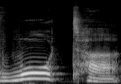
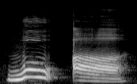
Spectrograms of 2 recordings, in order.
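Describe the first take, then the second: First: The t is pronounced as a clear t. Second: The t is replaced by a throat stop. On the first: "instead of water" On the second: "she might say water"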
